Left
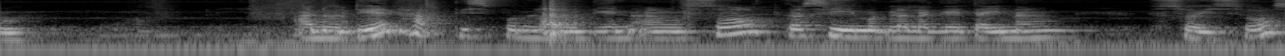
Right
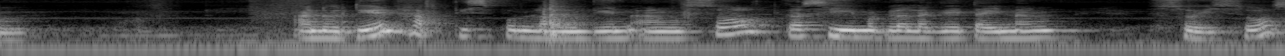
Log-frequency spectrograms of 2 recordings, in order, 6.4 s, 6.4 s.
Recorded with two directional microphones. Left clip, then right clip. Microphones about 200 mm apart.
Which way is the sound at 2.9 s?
40° right (ahead or behind).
